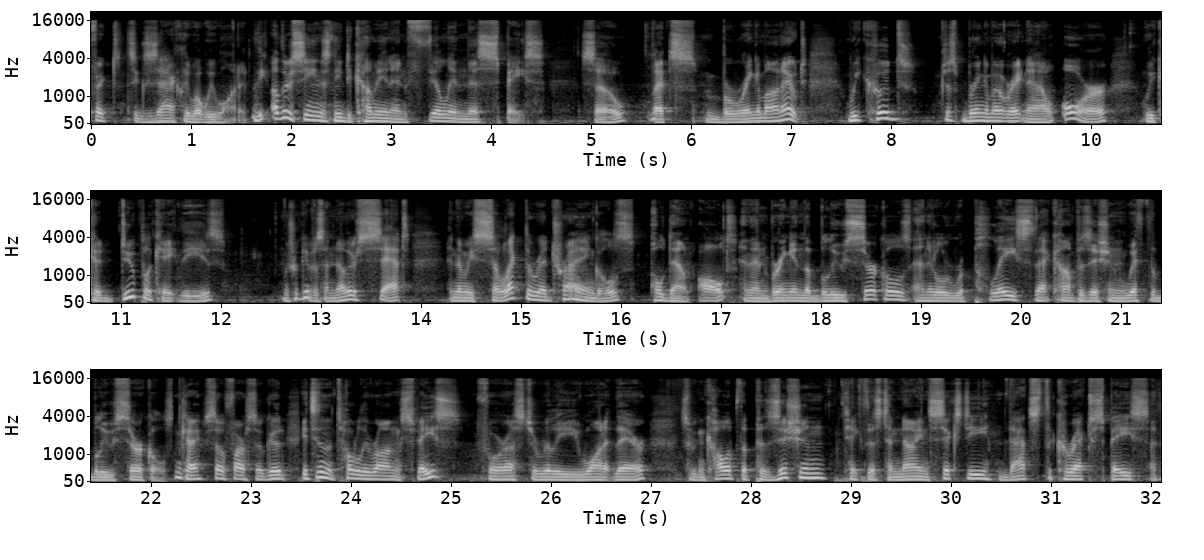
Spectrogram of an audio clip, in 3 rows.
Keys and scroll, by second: 11.3 super+d, 26.6 p, 28.5-29.8 typing.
